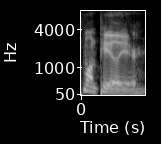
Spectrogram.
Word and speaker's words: Montpelier: from is the capital of vermont but we pronounce it completely different it's montpelier if you're in vermont it's montpellier if you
